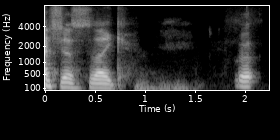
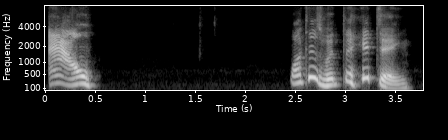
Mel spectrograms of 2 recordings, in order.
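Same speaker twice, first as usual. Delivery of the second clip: pained yelp; 10 semitones higher, slower than usual. Real, not acted. Hit in game, crying out.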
